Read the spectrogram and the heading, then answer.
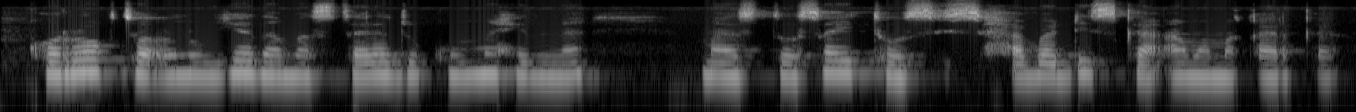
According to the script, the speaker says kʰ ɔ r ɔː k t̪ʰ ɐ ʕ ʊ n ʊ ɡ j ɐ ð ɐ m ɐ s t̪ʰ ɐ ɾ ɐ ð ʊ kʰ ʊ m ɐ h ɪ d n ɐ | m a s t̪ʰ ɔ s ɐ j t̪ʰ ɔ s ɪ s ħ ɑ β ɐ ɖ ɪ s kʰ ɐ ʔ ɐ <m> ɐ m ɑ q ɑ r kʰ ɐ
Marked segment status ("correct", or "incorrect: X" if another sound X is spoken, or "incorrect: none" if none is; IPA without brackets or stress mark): correct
